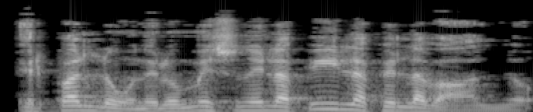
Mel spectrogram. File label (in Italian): "pila", crespinese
